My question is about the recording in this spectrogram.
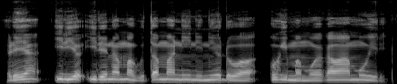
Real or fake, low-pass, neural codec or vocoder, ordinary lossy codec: fake; none; vocoder, 44.1 kHz, 128 mel bands every 256 samples, BigVGAN v2; none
